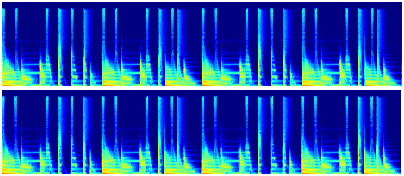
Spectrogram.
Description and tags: weird electronic soundingDrum loop processed with an octave effect i made in DB-audiowares 'Quantum Fx' created by me, Number at end indicates tempo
